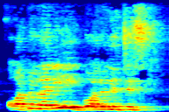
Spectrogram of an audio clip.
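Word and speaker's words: otolaryngologist: Doctor के पास जाएंगे, ऑटोलरिंगोलॉजिस्ट, ठीक है, इसका प्रोनाउंसिएशन यही होगा, यानी गले से संबंधित जो भी बीमारियां हैं आप इस डॉक्टर के पास जाएंगे, ठीक है।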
